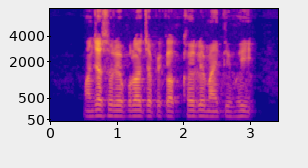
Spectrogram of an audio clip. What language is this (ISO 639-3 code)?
mar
